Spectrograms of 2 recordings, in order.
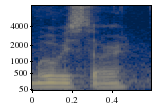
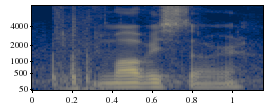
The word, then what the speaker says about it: Movistar: That's how you pronounce it? Oh, I've been saying Movie Star. Movistar. Movistar.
